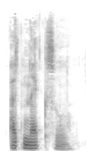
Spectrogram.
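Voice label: "adnexal", British English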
